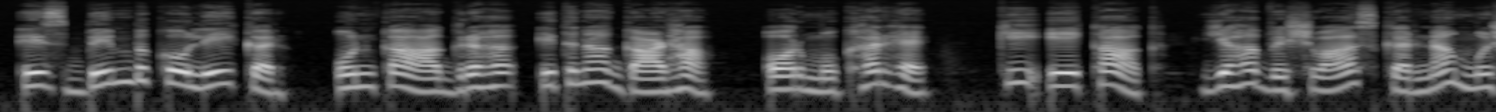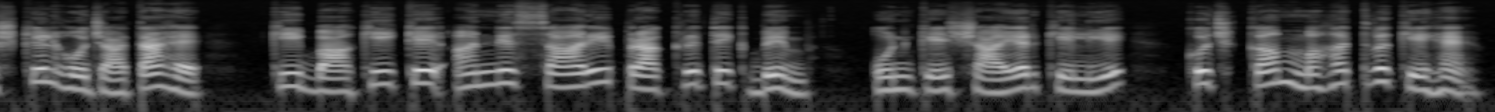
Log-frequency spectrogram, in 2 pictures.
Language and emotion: Hindi, neutral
